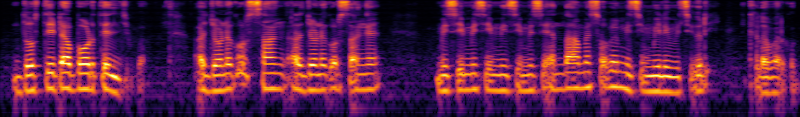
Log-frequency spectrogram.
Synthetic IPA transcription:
d̪ɔst̪iʈabɔɽt̪eld͡ʒiba̰ | a̰d͡ʒɔnekɔɾsaŋa̰ɾd͡ʒɔñekɔɾsã̰ŋɡɛ | misimisimisimisiɛ̰nd̪aːmɛ̃sɔ̰bemisimilimisiɡɔɾi | kʰɛlabaɾkɔt̪

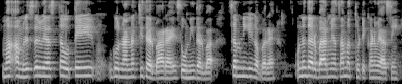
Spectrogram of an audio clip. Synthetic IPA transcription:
mãːʔɐmɾɪt̪səɾʋɪʋəst̪ʰaʊt̪eɡʊɾnaːnək̚d͡ʒiːd̪ɐɾbaːɾaːeːsoːniːd̪əɾbaːɾ | səbnikekɐbəɾaːe | ʊ̰nd̪əɾbaːɾmẽɐsãːmɐt̪ʰːoʈɪkəɳ̃ʋɪaːsĩː

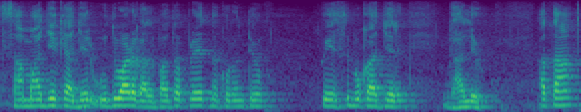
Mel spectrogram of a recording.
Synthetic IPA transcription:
saːmaːd͡ʑəkʰad͡ʑəɾud̪ʱʋaɽɡaːlpat̪ʰopɾɐjət̪nəkɐɾunt̪ʰijo | feːsbukaːt͡ɕeɾ | ɡʱaːlijo | ɐt̪ã

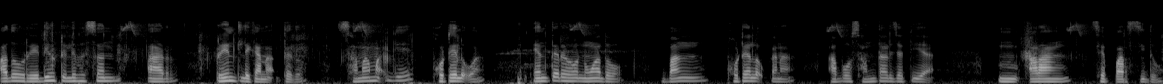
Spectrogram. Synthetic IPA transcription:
ad̪ɔɾeɖijɔʈɛlibʱisɔnaɾpɾiɳʈlɛkana̰ʔt̪ɛd̪ɔsanama̰ʔɡɛpʰɔʈɛlɔ̰ʔa | ɛnt̪ɛɾɛɦɔnɔwad̪ɔ | baŋpʰɔʈɛlɔʔkana | abɔsant̪aɾd͡ʒat̪ija̰ʔ | aɽaŋsɛpaɾsid̪ɔ

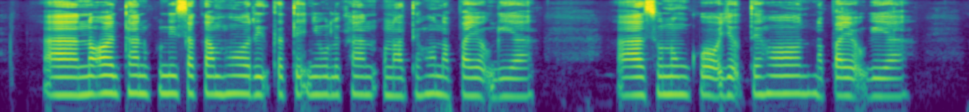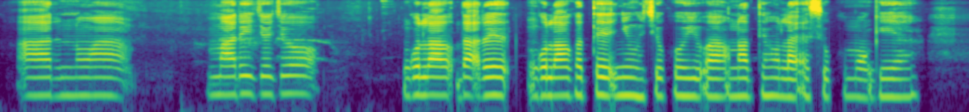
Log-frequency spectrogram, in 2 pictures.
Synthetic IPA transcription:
aɾnɔʔɔɲt̪ʰankunisakamɦɔ̃ɾit̪̚ˀkat̪ɛʔ̪̚ɲulɛkʰanɔnat̪ɛɦɔ̃napajɔ̰ʔɡɛja | aɾsunumkɔd͡ʒɔʔt̪ɛɦɔ̃napajɔ̰ʔɡɛja | aɾnɔwa | maɾid͡ʒɔd͡ʒɔ | ɡɔlad̪aʔɾɛɡɔlawkat̪ɛt̪̚ɲuɦit͡ʃɔkɔhujuʔaɔnat̪ɛɦɔ̃lajasukɔmɔʔɡɛja

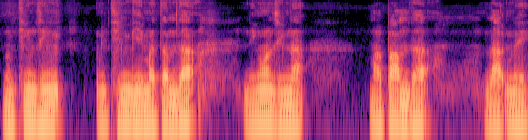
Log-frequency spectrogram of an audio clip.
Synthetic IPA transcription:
nuŋtʰinsiŋ | uŋtʰiŋɡimatamd̪a | niŋɔnsiŋna | mapamd̪a | lak̚nɯj

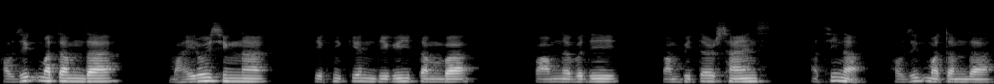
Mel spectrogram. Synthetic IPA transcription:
hawzik̚mɐtɐmdɐ | maɦiɾojsiŋnɐ | tek̚nikendiɡɾitɐmbɐ | pamnɐbɐdi | kɐmputɐɾsajɐns | ɐsinɐ | hawzik̚mɐtɐmdɐ

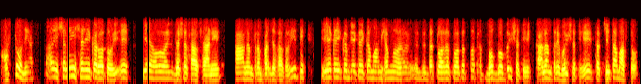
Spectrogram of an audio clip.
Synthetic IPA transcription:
ɐst̪one | ɐeɕɐnẽːɕɐnĩkɐɾot̪oe | jed̪ɐɕɐsaːsɾaːɳe | anɐnt̪ɾɐmpɐɲd͡ʒɐsaːsɾaniit̪i | ekɐikɐmeikɐikɐmamɕɐmd̪ɐt̪ʋat̪ɐt̪ʋat̪ɐt̪ot̪ɐt̪̚bbbʱɐʋiɕɐt̪ekaːlant̪ɾebʱɐʋiɕɐt̪eet̪ɐt̪̚t͡ʃint̪amast̪o̰

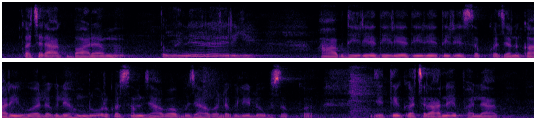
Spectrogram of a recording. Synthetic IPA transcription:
ɡ̥ət͡ʃɾakbaɾemḛ | t̪ɔoɦineɾəɦeɾije | apd̪ʱiɾed̪ʱiɾed̪ʱiɾed̪ʱiɾesəb̚ked͡ʒanka̰ɾiɦuɛləɡlieɦəmɾoəɾkesəmd͡ʒʱaβa̰bud͡ʒʱabɛləɡlieloksəb̚kḛ | d͡ʒet̪eɡət͡ʃɾa̰nəjpʰəlabi

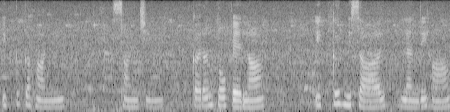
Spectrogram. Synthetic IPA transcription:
ɪkːəɦaːniː | sãːɲd͡ʒiː | kəɾənt̪õːpɛːlãː | ɪkmɪsaːlː | ɛ̃ːnd̪eːɦãː

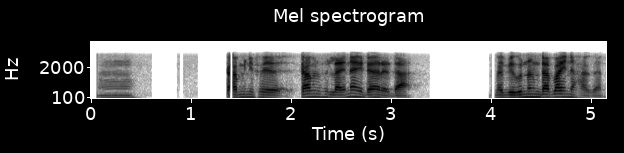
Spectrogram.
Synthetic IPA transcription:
kaminipʰekaminipʰelajnaidaŋɾɯda | babiɡunɯŋdabajnaɦaɡɯn

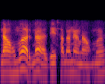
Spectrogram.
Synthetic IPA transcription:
naɦumɯaɾɯnazesananaŋnaɦumɯ

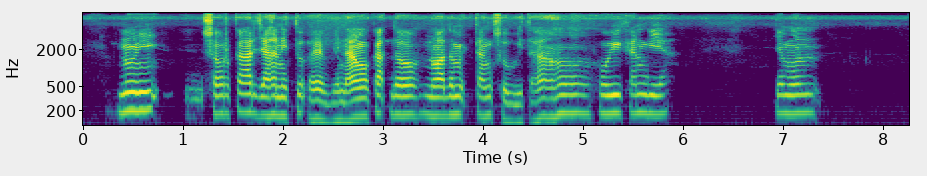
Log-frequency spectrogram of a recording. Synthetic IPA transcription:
nũj | sɔɾkaɾd͡ʒaɦanit̪ɔʔɛbɛnawãkaʔd̪ɔnɔwad̪ɔmit̪̚ˀʈaŋsubid̪ʱaɦɔ̃hujkanɡɛja | d͡ʒɛmɔn

